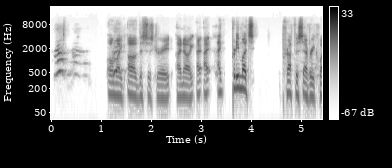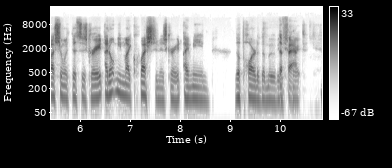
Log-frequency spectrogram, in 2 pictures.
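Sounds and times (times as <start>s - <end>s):
dog barking: 0.0s - 1.5s
speech: 1.1s - 10.8s.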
